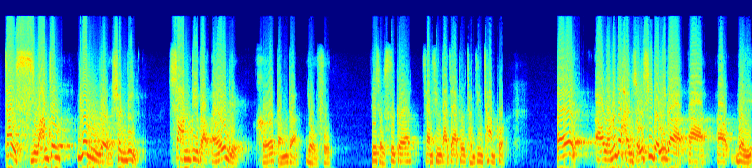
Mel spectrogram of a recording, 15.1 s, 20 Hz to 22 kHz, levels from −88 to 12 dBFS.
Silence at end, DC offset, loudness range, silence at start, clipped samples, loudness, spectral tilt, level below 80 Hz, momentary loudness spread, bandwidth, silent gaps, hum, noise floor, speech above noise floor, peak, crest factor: 0 s; under 0.1%; 4 LU; 0.1 s; under 0.1%; -9 LUFS; -4.5 dB/octave; -34 dBFS; 7 LU; 16.5 kHz; none; none; -57 dBFS; 48 dB; -2 dBFS; 8 dB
